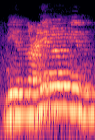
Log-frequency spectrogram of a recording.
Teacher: karena ada nun sukun bertemu dengan ain. Dibaca jelas, tidak boleh didengungkan. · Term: idhar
